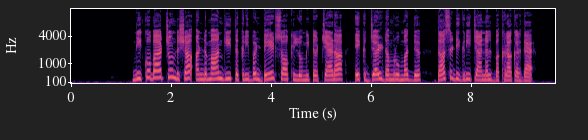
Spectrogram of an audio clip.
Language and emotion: Dogri, neutral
